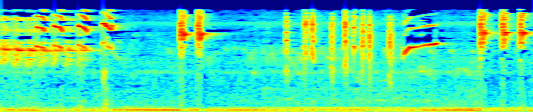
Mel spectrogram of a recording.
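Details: Oriental magpie-robin singing excitedly as tutor song for competition birds: high whistled phrases, rapid clicks and ticks, and a rising whistle near the end, with a low background hum.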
